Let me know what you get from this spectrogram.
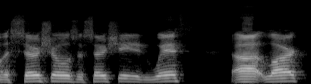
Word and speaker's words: Learke: So the the name of the so the the shop is called Lark, right? Mm-hmm. – And yes. – it's spelled L E A R K E.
